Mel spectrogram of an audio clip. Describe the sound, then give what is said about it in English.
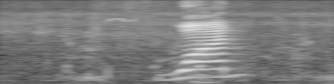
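Voices let out a single loud, rising roar lasting about half a second, imitating a lion, preceded by brief quiet murmuring and followed by fading background noise. “Look, reader, I think our roar worked.”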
